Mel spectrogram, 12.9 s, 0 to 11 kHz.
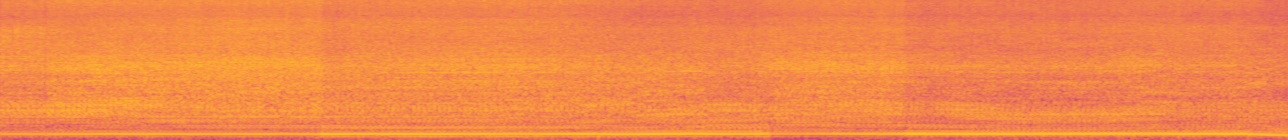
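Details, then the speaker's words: Freshly rebuilt Ford 302 V8, with a weak battery and not much ignition advance: deep idle and blips with an uneven, loping beat. It is audibly misfiring, with a cylinder dropping out. "Not too much advance. Misfire, I can hear it missing."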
